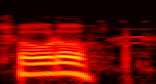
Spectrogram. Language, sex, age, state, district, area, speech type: Hindi, male, 30-45, Uttar Pradesh, Jaunpur, rural, read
